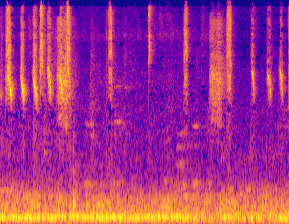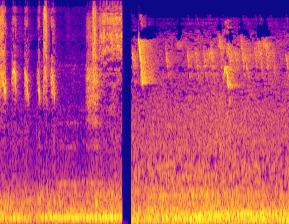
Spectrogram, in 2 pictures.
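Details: Young saffron finch giving clusters of bright, high, downward-sliding chirps, irregularly spaced over about eight seconds above a steady low hum; after a brief cut, a noisier stretch follows with a faint high sweep.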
